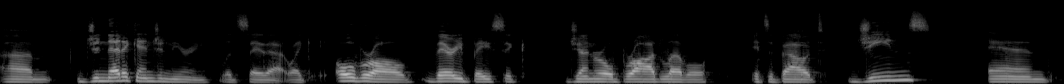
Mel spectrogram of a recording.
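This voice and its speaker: A man's voice: mid-range voice, warm tone, smooth. A man chatting casually as he hosts a book review, informal and a bit scattered and hesitant, sounding tired.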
